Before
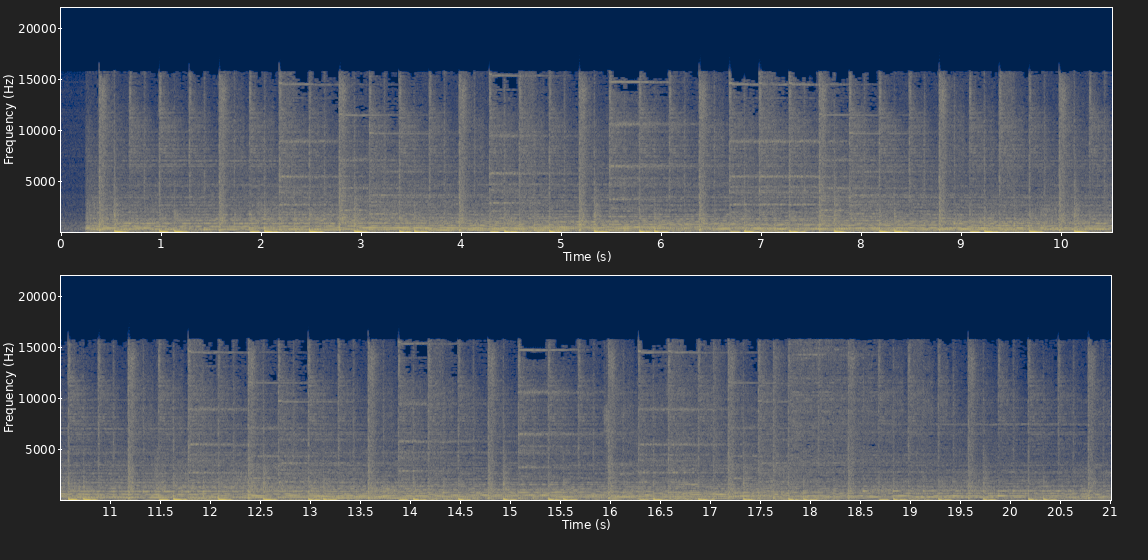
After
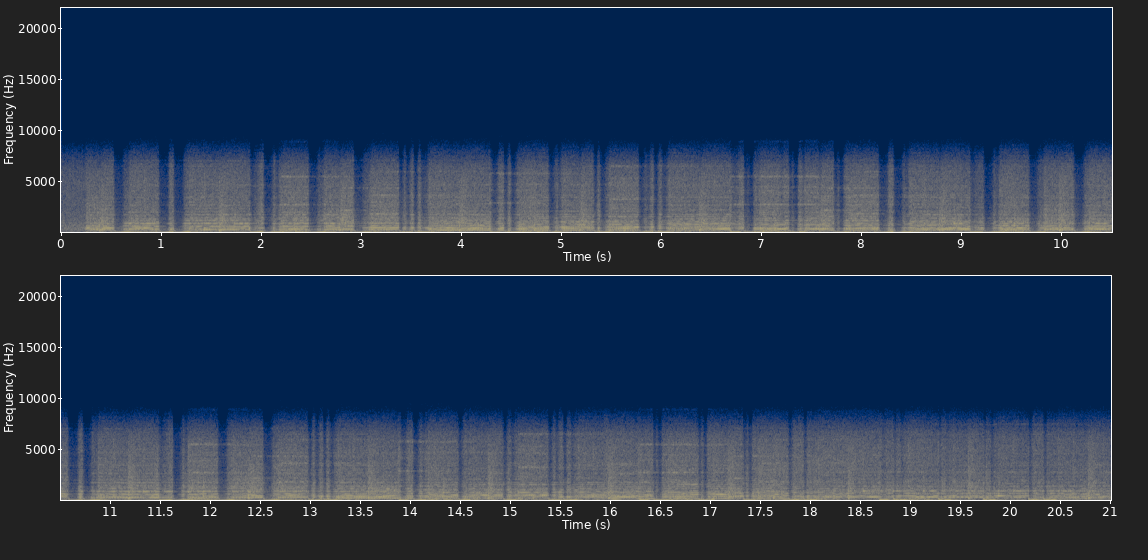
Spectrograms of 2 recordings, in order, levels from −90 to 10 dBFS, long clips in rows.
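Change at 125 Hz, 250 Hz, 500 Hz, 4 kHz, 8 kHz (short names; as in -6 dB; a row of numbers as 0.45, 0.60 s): -13.5, -6.0, -6.0, -5.5, -15.0 dB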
